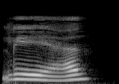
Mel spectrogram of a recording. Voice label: "lian3", chinese; 脸; Giáo trình chuẩn HSK3

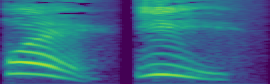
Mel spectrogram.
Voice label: "hui4 yi4", chinese; 会议; Giáo trình chuẩn HSK3

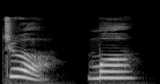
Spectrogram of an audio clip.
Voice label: "zhe4me5", Chinese

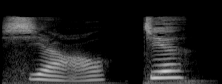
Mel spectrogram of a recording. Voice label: "xiao3jie5", Chinese

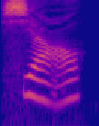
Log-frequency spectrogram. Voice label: "xiao3", Chinese

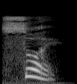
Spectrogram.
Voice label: "sui4", Chinese; 岁lượng từ : tuổi

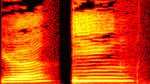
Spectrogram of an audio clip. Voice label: "yuan2 yin1", Chinese; 原因; nguyên nhân

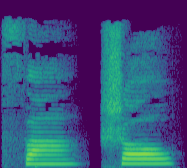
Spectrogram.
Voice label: "fa1 shao1", chinese; 发烧; (động từ) sốt; Giáo trình chuẩn HSK3

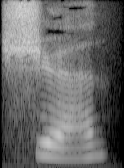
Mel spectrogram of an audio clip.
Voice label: "xuan3", Chinese

